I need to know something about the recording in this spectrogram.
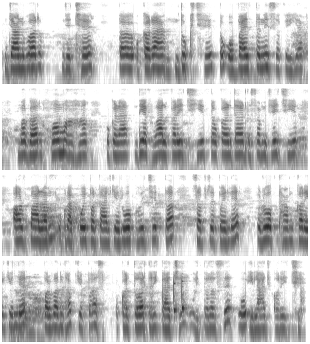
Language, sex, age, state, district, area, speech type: Maithili, female, 45-60, Bihar, Madhubani, rural, spontaneous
